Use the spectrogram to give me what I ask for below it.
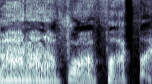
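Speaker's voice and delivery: mock raspy, high, rough, dragged-out distressed outcry. Telling how a guy screamed as ceiling tiles fell on him: retelling a scream. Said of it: "And he's screaming".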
